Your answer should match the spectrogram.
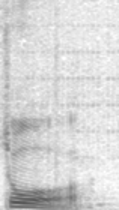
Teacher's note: If you had a musical pitch, you'd see the note would fall. · Term: fourth tone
